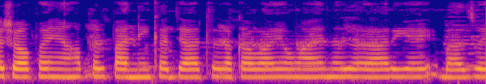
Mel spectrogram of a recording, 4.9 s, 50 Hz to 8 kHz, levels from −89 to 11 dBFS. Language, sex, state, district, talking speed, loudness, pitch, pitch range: Hindi, female, Maharashtra, Gondia, 195 wpm, -17 LUFS, 235 Hz, 230-235 Hz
